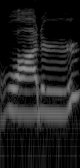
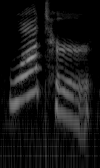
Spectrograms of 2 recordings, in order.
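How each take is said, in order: First: The middle consonant sounds like a soft d. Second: The middle consonant is a clear t. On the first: "We say wa- water. ... it is W O D U R" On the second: "it's like you're trying too hard"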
